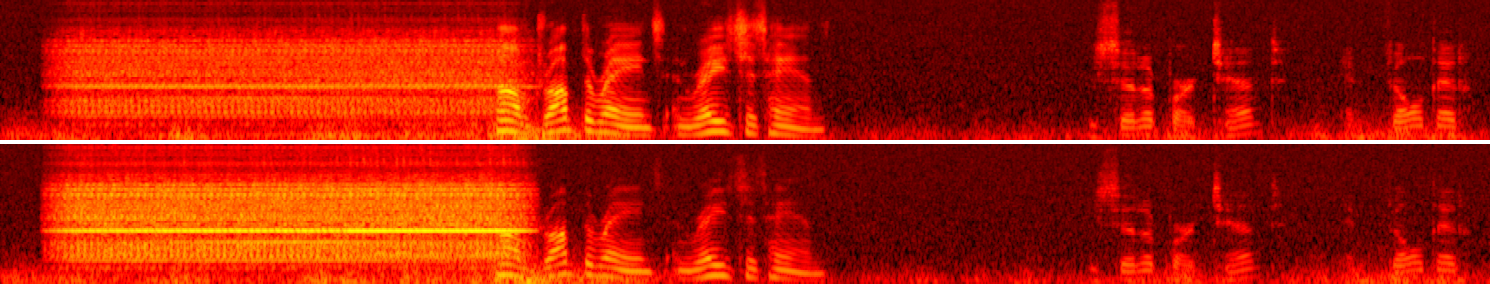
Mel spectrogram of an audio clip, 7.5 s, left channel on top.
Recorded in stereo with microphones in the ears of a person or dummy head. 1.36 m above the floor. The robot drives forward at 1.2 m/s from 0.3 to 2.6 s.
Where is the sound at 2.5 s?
80° left; by 4.1 s 75° left (ahead or behind).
